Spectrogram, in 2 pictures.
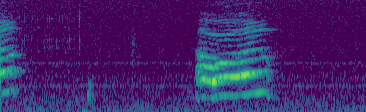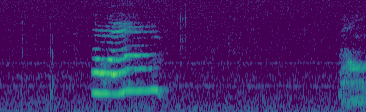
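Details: A heavy male domestic cat carrying a pair of socks it treats as its kitten to bed at night, giving long, wavering, drawn-out yowling meows about two to three seconds apart, each under a second long, in a quiet room.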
